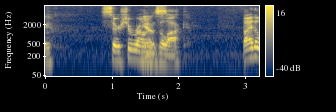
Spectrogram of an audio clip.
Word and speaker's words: Saoirse: And in her opening monologue, she said it's Saoirse like inertia. So there you go. It's Saoirse Ronan.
